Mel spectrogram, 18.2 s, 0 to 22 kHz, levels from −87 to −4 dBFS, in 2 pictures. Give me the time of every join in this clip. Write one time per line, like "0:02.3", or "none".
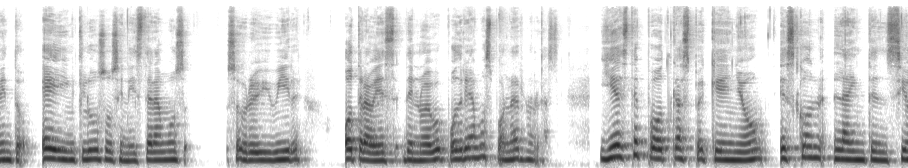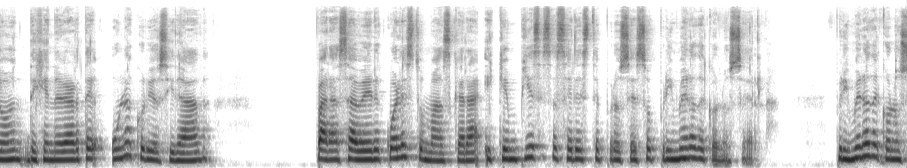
0:05.9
